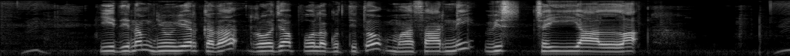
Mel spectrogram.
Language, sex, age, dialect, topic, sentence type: Telugu, male, 31-35, Southern, agriculture, statement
